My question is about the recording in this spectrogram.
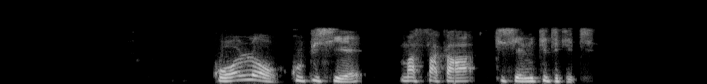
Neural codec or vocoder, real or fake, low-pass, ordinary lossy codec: none; real; 5.4 kHz; Opus, 16 kbps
